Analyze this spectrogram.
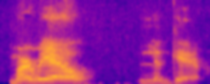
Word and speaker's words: Marielle Legair: now on Amazon join me as I welcome Marie el lugar did I pronounce it well yes you did you did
